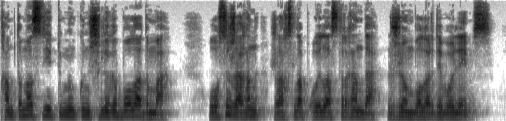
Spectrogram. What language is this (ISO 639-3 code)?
kaz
